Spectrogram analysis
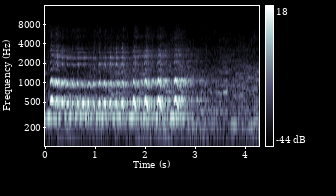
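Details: Gorilla screaming in the Shabani group, December 2023 at breakfast, as female Nene chased silverback Shabani with her son Kiyomasa following: a sustained, strained, richly harmonic wail with wavering pitch for about three seconds before trailing off.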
